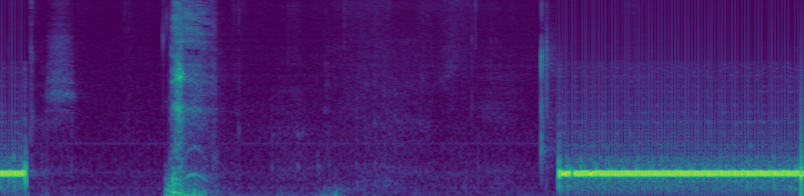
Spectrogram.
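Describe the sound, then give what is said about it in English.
A phone call that goes unanswered: a steady telephone tone hums briefly, then a handset clatters and clicks; after a quiet pause another click brings a loud, continuous tone that holds to the end. No one speaks. “Who are we calling?”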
